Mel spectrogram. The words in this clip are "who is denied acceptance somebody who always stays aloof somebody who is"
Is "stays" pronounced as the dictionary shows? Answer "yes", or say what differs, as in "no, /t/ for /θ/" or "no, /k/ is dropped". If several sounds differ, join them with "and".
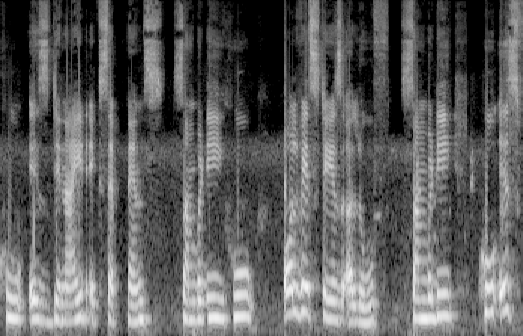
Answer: yes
